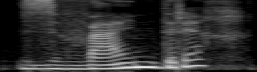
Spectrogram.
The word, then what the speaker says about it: Zwijndrecht: And before that, you were a mayor of a city that I probably will mispronounce, Zwijndrecht.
